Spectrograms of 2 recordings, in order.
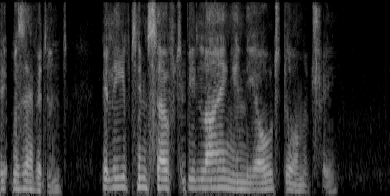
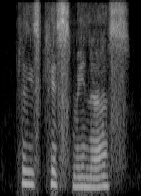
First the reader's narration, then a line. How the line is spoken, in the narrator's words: he said in a placid voice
